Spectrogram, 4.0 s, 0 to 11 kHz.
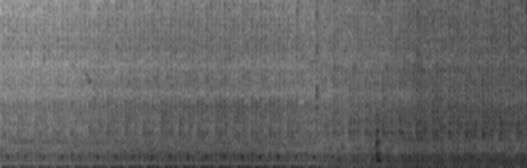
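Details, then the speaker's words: BMC 1.5 diesel narrowboat engine, hard starting despite 60-second glow plug priming, just started and held at raised revs: noisy clatter with an occasional miss, cause not yet known. "So I've got her on some revs there, and you can hear she just misses a bit. She's a bit noisy, but I'm going to switch the prop on now and see what we're like."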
